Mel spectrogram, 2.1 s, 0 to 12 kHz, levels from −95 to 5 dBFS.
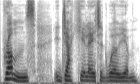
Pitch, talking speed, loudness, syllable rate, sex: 155 Hz, 85 wpm, -19 LUFS, 4.4 syllables/s, female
